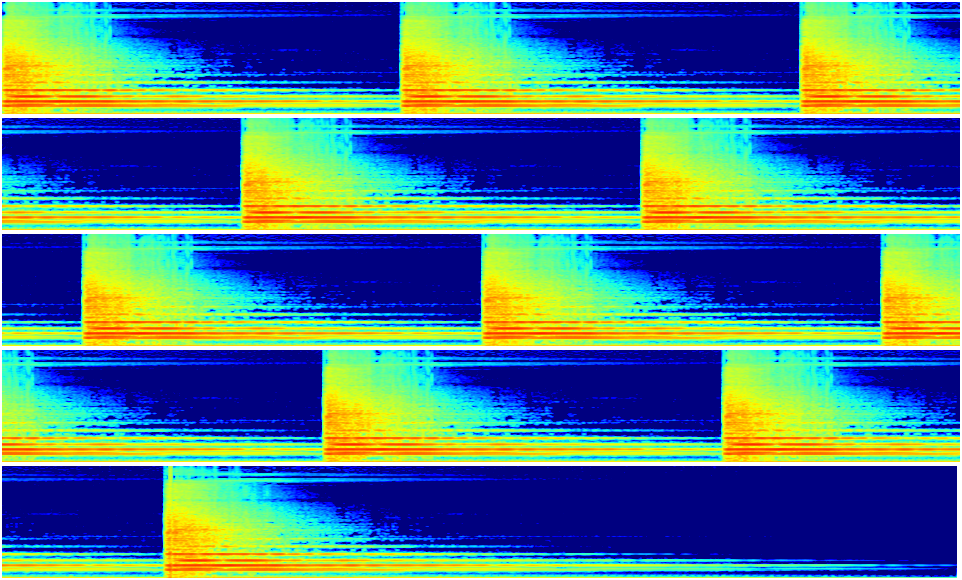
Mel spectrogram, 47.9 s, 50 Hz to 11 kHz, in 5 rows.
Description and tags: Tollbell - 11 strikes
Large bell with 11 strikes. 4 seconds between strikes; long tail.
large-bell, 11-bell-strikes, big-ben, multiple-bell-strikes, tollbell, eleven-oclock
